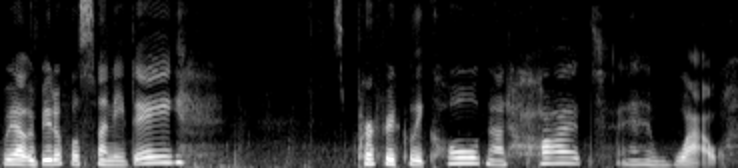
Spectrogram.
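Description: A chatty woman vlogging outdoors on a hiking trail, filming herself as she walks. She talks slowly and easily, exclaiming often and sometimes dropping to a hushed whisper. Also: fairly high pitch. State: out of breath. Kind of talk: casual walking vlog.

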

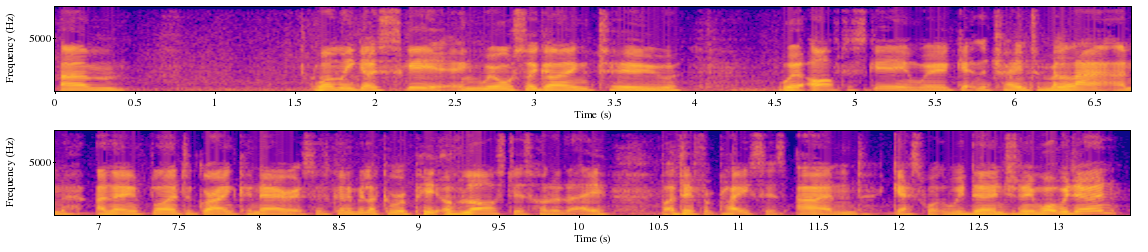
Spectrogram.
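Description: A man's voice: a little high, normal speed, fairly bright tone. A young man, rambling casually to the camera in a vlog, sounding a bit ill with a blocked nose. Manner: rambling, chatty. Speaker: vlogger.

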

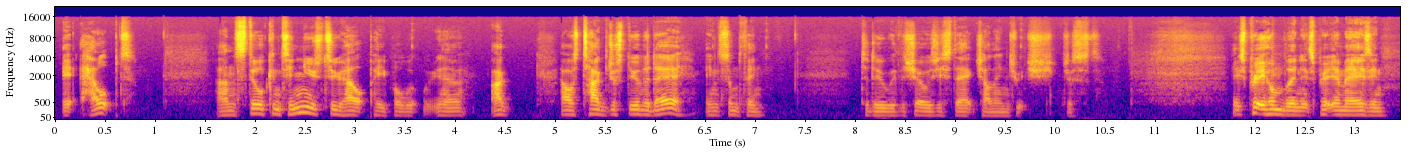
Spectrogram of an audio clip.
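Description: A man's voice: lowish voice, fairly bright tone. A man in his thirties talking casually to camera in a small cosy room, rambling and restarting his sentences. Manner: chatty and rambling, with frequent restarts and fillers. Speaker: outdoor cooking vlogger.

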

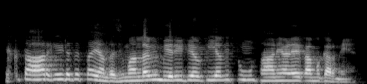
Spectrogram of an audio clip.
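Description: Tinny-sounding Punjabi man, high-pitched earthy banter. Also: fast talker. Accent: Malwai Punjabi. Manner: rough, earthy, animated banter, acting out people's dialogue. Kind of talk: casual anecdotal storytelling. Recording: tinny, phone-like narrow sound.

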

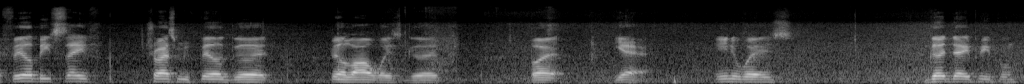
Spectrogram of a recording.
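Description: American man, thirties, bright punchy voice, casual vlog talk, slangy, repetitive emphasis, phone mic, slight background noise. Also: fairly low pitch. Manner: slangy, repeats phrases for emphasis. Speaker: vlogger. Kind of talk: casual rambling vlog to camera. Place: open garage at night, windy weather. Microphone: phone at arm's length. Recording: noisy phone recording with outdoor ambience.

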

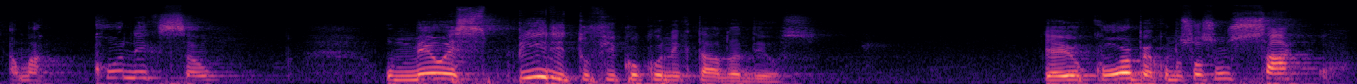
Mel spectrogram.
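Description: Middle-aged male pastor from Brazil, animated Bible-study teacher, dynamic storyteller. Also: high voice, brisk. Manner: animated storytelling with wide swings of loudness.

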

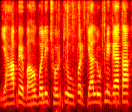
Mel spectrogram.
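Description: A man's voice: fairly high pitch, brisk, a bit bright. A man narrates his gameplay clips with a playful, roasting humor. He wisecracks steadily about his teammates and enemies. A faint hiss of noise sits behind him. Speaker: gaming YouTuber. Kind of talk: joking gameplay commentary voice-over.

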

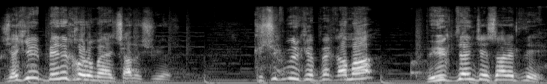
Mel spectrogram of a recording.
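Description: Man calmly commanding snarling dogs. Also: high voice, moderate pace, soft background music. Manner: firm commands to dogs, calming and scolding. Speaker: dog farm owner. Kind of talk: handheld dog-handling vlog.

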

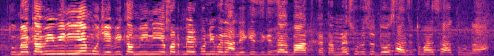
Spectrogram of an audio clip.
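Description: A woman's voice: very high-pitched, steady tone, very fast, fairly bright tone. A woman vlogger arguing heatedly and pleading in a prank video, recorded outdoors. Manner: argumentative and pleading. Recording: outdoor street noise.

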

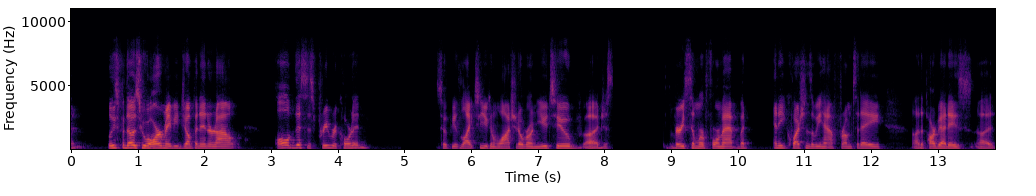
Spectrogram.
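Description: A man giving an informal live software tutorial, speaking to learners directly and encouragingly as their instructor. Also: on the high side, gravelly. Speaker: software instructor, community presenter.

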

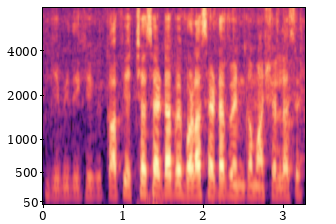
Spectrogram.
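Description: A man's voice: fairly high pitch, steady tone, fast. Upbeat man. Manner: upbeat, repeatedly pointing things out to viewers. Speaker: farming channel host. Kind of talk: casual walking tour vlog. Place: outdoors on a road, then inside an open-sided cattle shed.

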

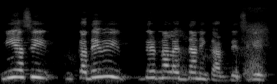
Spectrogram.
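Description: A woman's voice: high voice, animated, fast, fairly bright tone. A woman playing a soothing young daughter of the house. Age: young adult. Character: young woman of the house, soft-hearted, quick to excuse herself.

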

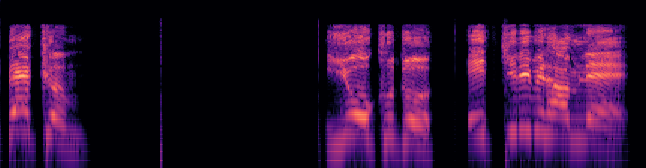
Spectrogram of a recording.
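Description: An actor playing a keen football play-by-play announcer in a video game, calling the match in clipped phrases. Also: male voice, very high-pitched, lively intonation, a little slow, pushed and bright, dry recording, exaggerated voice. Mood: keen, tense.

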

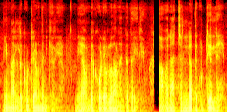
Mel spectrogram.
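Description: A man reading as a worried middle-aged mother, soft and pleading, in a very deep gravelly voice. A long hall reverb trails behind. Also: fairly even intonation, fast talker, a little hiss or hum.

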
